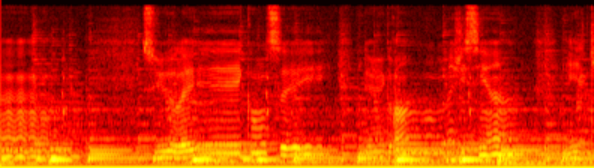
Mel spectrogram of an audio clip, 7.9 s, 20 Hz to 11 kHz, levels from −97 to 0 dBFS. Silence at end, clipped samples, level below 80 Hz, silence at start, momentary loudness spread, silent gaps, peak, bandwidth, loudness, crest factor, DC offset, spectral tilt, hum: 0 s; under 0.1%; -60 dBFS; 0 s; 8 LU; none; -12 dBFS; 10 kHz; -30 LUFS; 16 dB; 8%; -6.5 dB/octave; none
